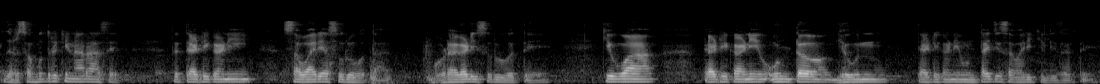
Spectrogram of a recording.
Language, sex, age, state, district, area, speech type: Marathi, male, 60+, Maharashtra, Thane, rural, spontaneous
